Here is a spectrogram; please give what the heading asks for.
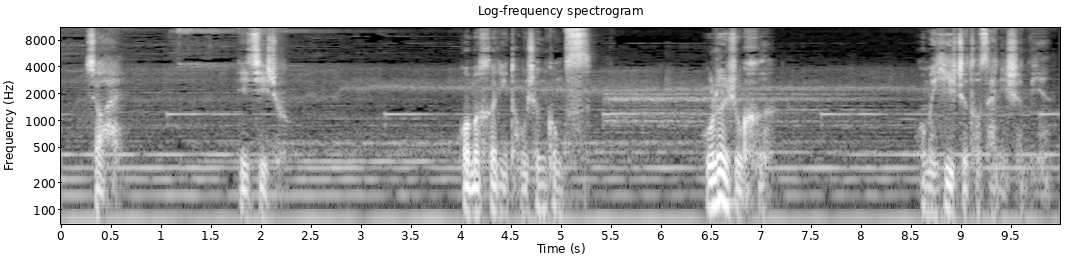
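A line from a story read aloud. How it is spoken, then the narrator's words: Soft, tender whisper. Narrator (Chinese): 白医生用前所未有的温柔语气轻声道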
